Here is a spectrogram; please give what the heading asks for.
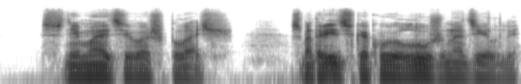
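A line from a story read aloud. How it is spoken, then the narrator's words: Plain. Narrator (Russian): сказал Коридон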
